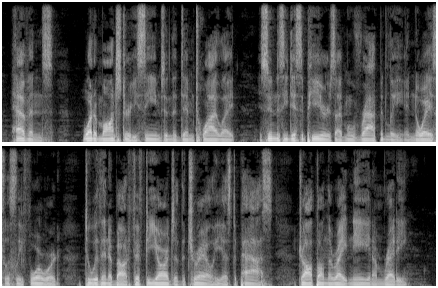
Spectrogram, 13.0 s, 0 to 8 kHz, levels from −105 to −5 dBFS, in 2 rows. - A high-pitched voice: No, very low, 95 Hz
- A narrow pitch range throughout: Yes, narrow, 1.4 semitones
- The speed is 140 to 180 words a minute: No, average, 190 wpm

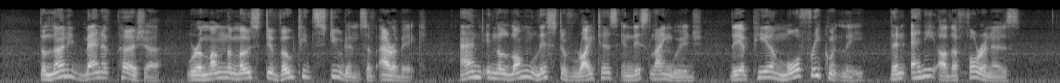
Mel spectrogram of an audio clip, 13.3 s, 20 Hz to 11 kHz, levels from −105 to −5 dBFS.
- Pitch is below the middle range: No, medium, 145 Hz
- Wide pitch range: Yes, wide, 7.6 semitones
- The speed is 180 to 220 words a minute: No, average, 140 wpm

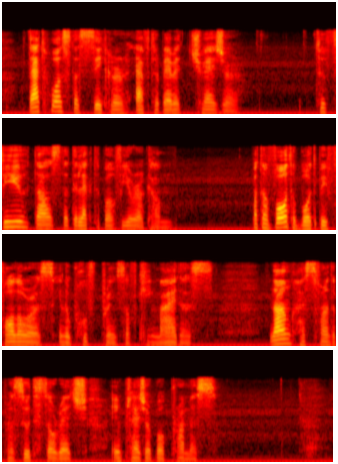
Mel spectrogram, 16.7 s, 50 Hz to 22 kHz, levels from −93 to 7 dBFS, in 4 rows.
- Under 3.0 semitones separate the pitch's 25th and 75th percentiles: No, average, 4.1 semitones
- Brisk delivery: No, slow, 135 wpm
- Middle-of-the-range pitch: No, low, 110 Hz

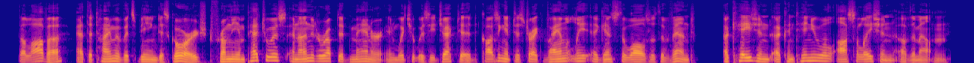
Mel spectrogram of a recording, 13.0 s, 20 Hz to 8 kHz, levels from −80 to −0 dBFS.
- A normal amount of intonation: Yes, average, 4.1 semitones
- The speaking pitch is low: Yes, low, 105 Hz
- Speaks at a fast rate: No, average, 175 wpm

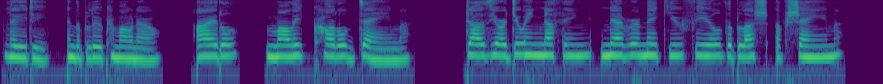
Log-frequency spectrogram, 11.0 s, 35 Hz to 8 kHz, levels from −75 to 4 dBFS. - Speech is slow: Yes, slow, 110 wpm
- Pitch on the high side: Yes, high, 215 Hz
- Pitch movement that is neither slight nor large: No, narrow, 2.3 semitones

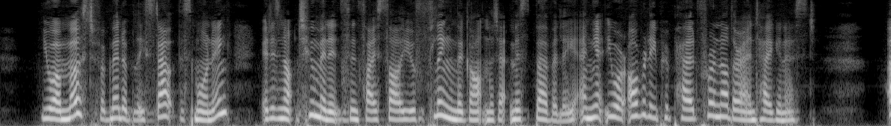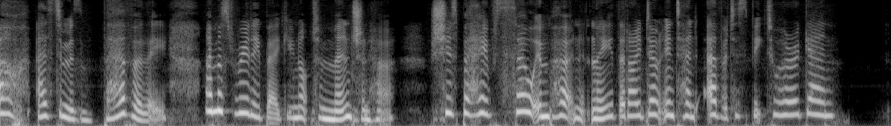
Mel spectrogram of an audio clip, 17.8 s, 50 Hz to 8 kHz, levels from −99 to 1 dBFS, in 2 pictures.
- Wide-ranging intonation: Yes, wide, 6.2 semitones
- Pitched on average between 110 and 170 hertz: No, high, 240 Hz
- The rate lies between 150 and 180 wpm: No, average, 200 wpm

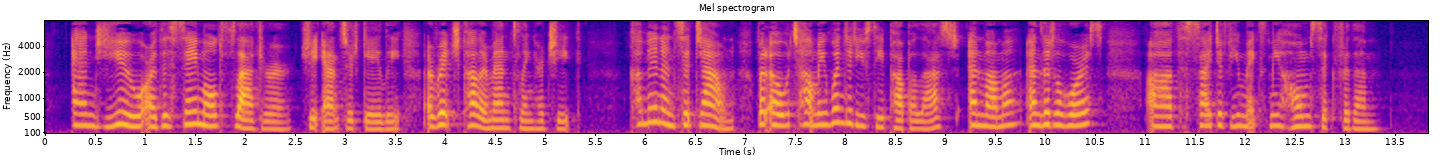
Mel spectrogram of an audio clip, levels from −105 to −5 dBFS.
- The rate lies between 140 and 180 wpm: No, average, 200 wpm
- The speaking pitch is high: Yes, very high, 270 Hz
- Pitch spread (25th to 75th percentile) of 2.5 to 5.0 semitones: No, wide, 5.5 semitones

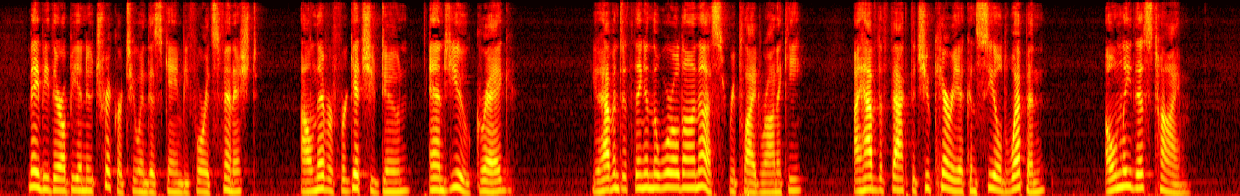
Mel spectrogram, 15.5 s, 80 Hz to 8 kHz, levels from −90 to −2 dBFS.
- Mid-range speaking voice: Yes, medium, 170 Hz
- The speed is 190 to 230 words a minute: No, average, 175 wpm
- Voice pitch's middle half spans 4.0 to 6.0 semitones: Yes, average, 4.6 semitones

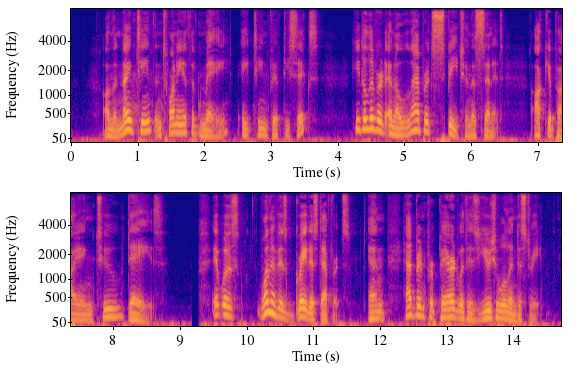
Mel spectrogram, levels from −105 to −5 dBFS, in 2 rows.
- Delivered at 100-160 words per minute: Yes, average, 140 wpm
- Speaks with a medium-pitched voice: No, low, 120 Hz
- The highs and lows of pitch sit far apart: Yes, wide, 8.2 semitones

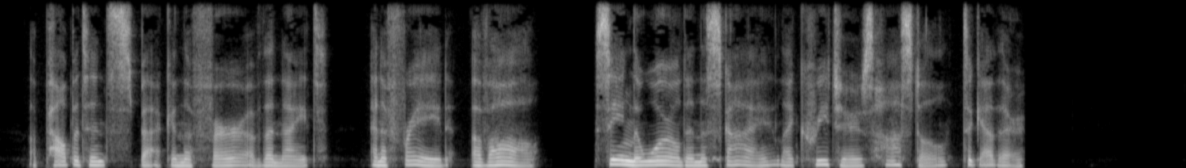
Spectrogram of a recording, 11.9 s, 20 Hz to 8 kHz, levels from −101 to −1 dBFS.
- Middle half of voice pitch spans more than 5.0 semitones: No, average, 3.1 semitones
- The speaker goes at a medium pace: No, slow, 115 wpm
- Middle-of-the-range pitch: Yes, medium, 170 Hz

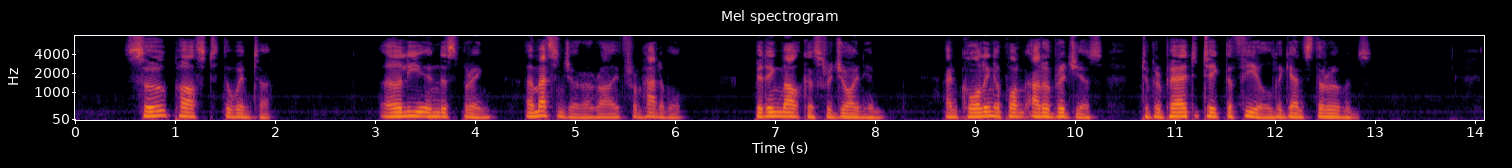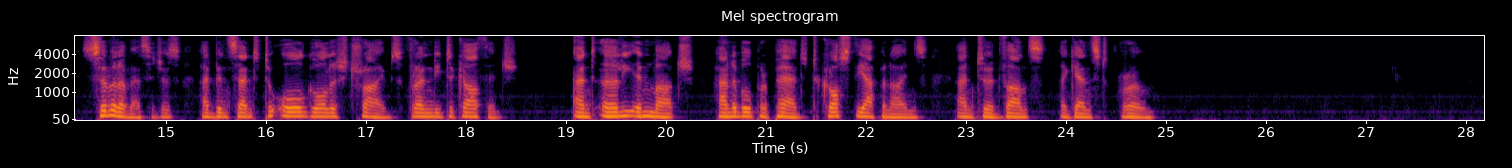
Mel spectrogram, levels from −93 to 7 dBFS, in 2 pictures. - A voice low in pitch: Yes, low, 130 Hz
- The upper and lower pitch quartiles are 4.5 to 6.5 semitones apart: No, average, 4.0 semitones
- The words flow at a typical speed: No, slow, 125 wpm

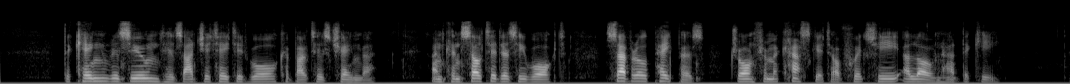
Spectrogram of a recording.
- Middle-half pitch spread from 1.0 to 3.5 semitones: Yes, average, 2.9 semitones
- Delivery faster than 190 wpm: No, average, 150 wpm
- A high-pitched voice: No, low, 125 Hz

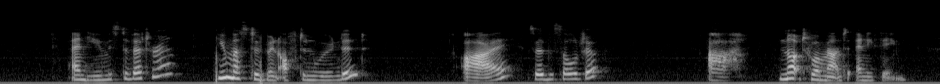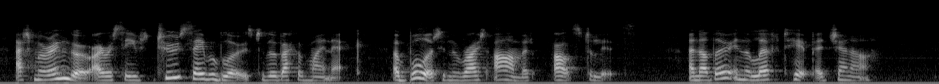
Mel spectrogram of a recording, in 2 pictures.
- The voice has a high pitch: Yes, high, 210 Hz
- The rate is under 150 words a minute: No, average, 155 wpm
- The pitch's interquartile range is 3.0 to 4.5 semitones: No, wide, 5.4 semitones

